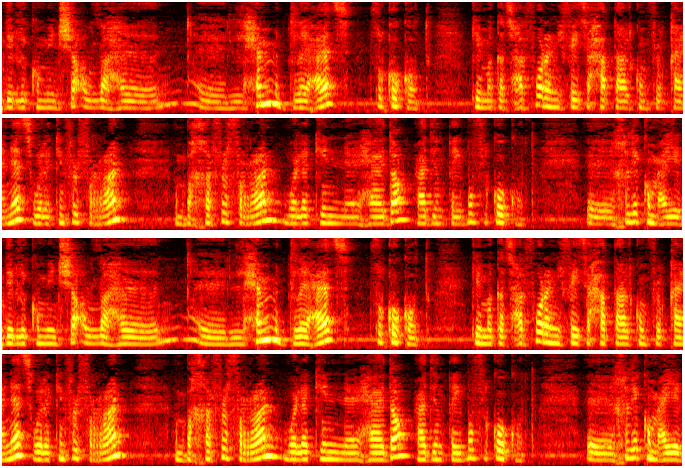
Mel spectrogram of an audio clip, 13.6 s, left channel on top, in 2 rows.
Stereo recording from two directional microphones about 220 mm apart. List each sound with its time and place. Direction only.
0.0 s speech: 15° right (ahead or behind)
